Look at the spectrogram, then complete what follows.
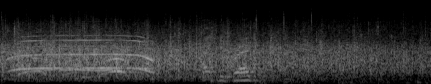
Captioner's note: applause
